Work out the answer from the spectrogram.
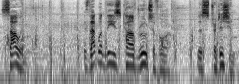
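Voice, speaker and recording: A steady Viking chieftain speaks with dry wit and loyalty. His voice sits a little high for a man. It is game dialogue with clear background ambience. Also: unhurried, noisy background. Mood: wry, measured. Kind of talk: video game dialogue acting.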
